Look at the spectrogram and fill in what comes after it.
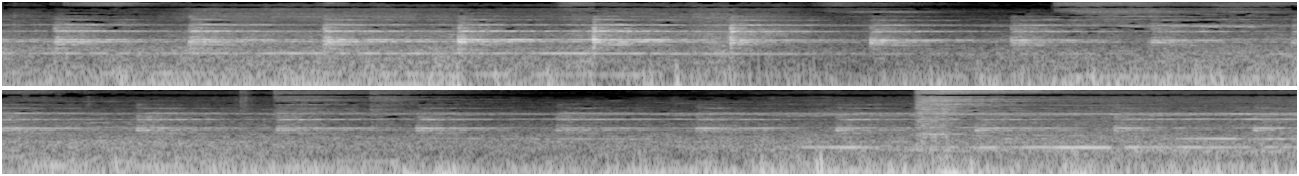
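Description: GO Transit bilevel commuter train pulling into the platform, its bell ringing about one and a half strikes a second, the strikes fading after about five seconds. Under the bell the coaches roll by with a steady rumble, and a thin wheel squeal comes in near the end.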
